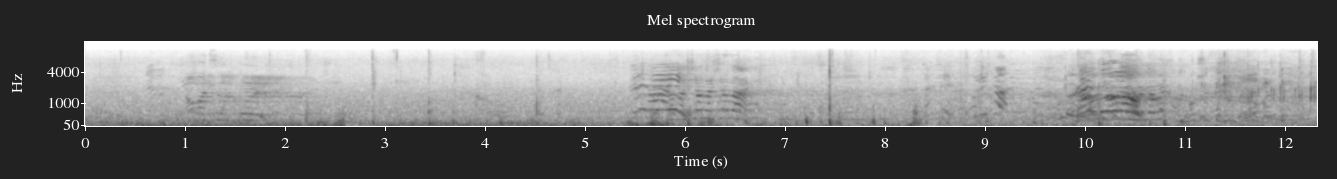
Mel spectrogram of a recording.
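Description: Children shout excitedly outdoors.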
